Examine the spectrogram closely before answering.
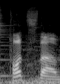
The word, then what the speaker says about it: Potsdam: Potsdam, that's correct.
